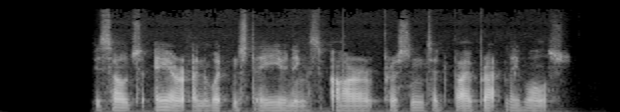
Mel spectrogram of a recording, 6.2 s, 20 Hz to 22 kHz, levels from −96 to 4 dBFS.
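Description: A speech clip with four brief skips, each a small forward jump in the sound: at 1.42 s just before "air on", at 2.36 s just after "air on", at 3.43 s just before "presented by", and at 5.41 s. Each loses only around 5 to 10 ms, with the two sides spliced directly and no gap. This is likely a dropped buffer (overrun), where recording failed to read samples before the hardware overwrote them.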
